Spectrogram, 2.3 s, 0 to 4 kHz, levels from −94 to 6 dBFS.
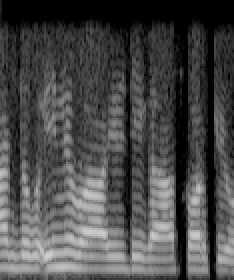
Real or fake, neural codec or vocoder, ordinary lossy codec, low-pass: real; none; none; 3.6 kHz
